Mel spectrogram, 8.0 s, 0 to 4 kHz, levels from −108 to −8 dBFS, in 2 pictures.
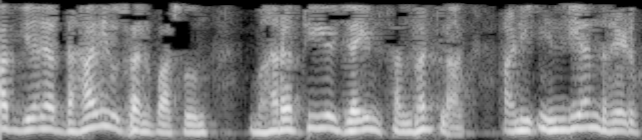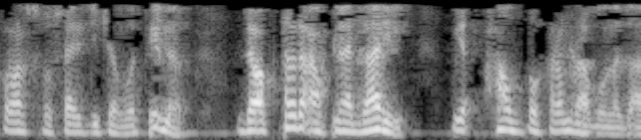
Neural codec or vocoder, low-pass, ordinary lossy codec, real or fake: codec, 24 kHz, 1.5 kbps, HILCodec; 3.6 kHz; MP3, 16 kbps; fake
